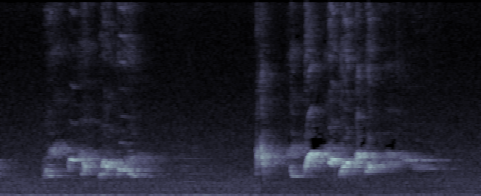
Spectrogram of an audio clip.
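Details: Red-whiskered bulbul singing a fighting song meant to provoke singing: two bursts of rapid, liquid, warbling notes, the second longer and louder, over a faint low rumble.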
